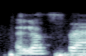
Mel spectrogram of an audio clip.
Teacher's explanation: Look at the two schwas. So the first E is making an E sound, but the second E is making a schwa sound. And the A in the third syllable is also making a schwa sound.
